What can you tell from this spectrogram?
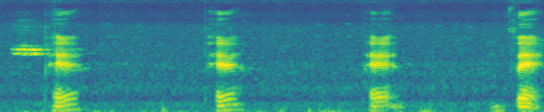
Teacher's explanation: हमारे जो होठ है, निचला होठ, वो दांतों से टच होता है फ और व बोलने में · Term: दंतोष्ठ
